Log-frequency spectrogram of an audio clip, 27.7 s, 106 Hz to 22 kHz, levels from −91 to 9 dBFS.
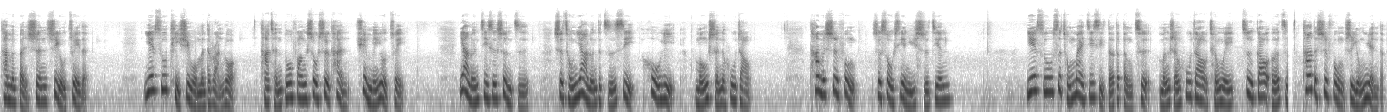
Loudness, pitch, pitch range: -22 LUFS, 190 Hz, 155-235 Hz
